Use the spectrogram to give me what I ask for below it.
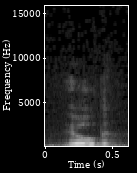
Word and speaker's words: Hild: Hild? – Hild. The E is silent.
